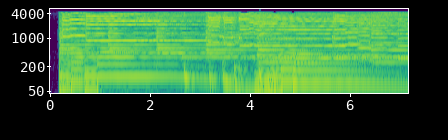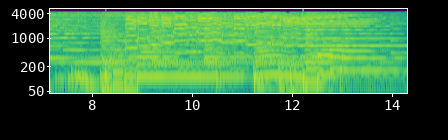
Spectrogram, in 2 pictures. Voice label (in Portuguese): Natal Ano Novo Irmao Feminino; Telemensagens; Misto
